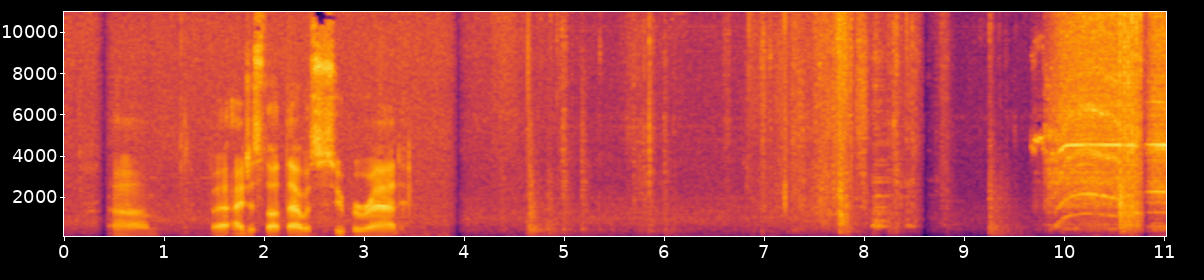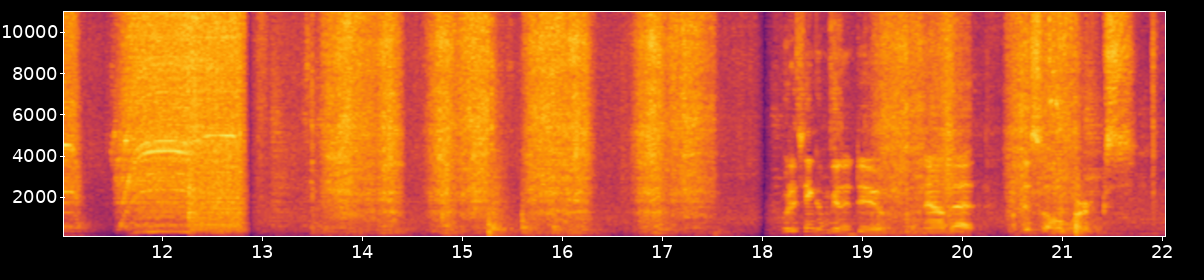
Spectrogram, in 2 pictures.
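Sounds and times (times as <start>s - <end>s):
cordless drill whining: 9.7s - 12.9s
wooden door rubbing in guides: 19.1s - 21.3s.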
